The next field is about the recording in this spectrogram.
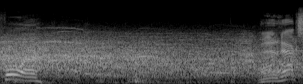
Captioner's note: applause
